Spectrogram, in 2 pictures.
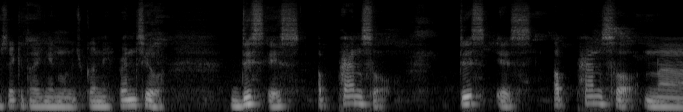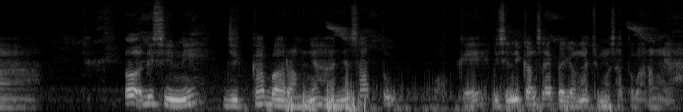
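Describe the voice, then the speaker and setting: A man teaching a simulated English lesson, drilling words with slow repetition and answering his own questions. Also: fairly high pitch, mellow.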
